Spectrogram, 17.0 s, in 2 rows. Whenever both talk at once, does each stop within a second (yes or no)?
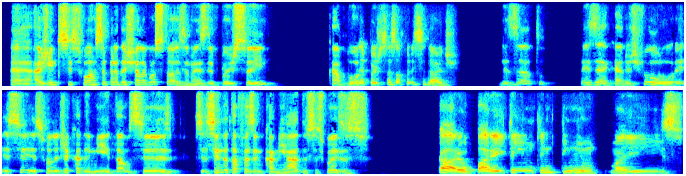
yes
